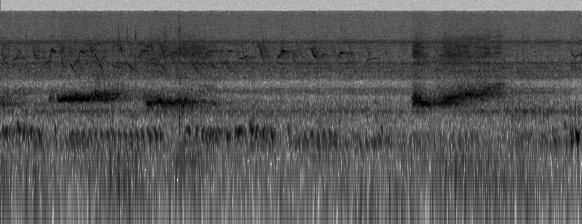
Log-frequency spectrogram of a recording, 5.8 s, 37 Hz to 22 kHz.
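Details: Several black grouse lekking in Siberia, Omsk region, near Klassino, 2018: a steady low bubbling, cooing chorus with hoarse rising hissed whooshes near the start and again after four seconds. Faint high chirps from other birds.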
